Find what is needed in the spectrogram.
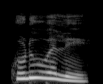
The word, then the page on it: ಗೂಡುವಲೆ: gūḍuvale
